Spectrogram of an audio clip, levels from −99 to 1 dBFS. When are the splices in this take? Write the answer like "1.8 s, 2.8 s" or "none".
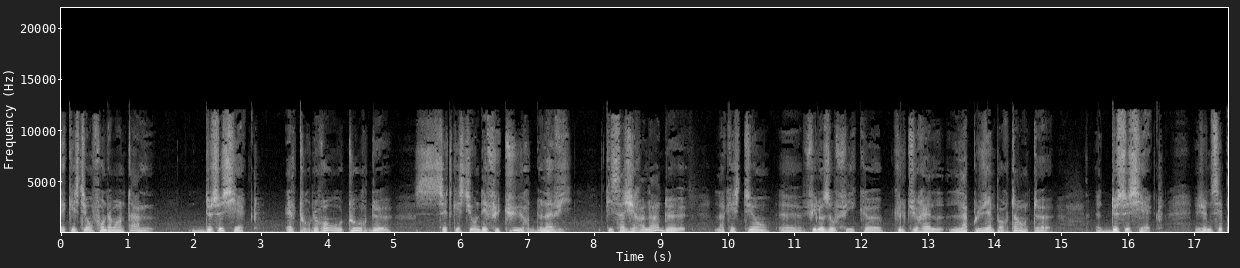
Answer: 10.7 s, 12.4 s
